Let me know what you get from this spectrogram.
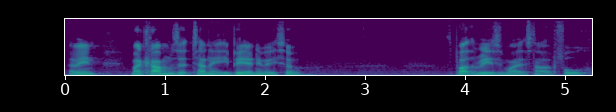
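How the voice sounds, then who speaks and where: Male streamer, low boomy voice, rambling and sweary, close-mic. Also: normal speed, fairly bright tone, slight background noise. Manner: rambling, profane, laughs often. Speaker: livestreamer reacting to videos. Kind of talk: casual live-stream chat. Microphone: desk mic close to face.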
